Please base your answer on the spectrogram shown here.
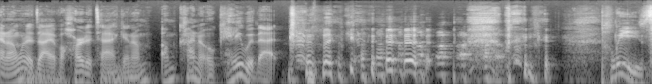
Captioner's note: both laughing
